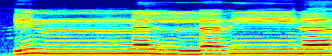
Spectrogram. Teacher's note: حمزے کو نون مشدد کے ساتھ ملا کر نون پر غنہ کریں گے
